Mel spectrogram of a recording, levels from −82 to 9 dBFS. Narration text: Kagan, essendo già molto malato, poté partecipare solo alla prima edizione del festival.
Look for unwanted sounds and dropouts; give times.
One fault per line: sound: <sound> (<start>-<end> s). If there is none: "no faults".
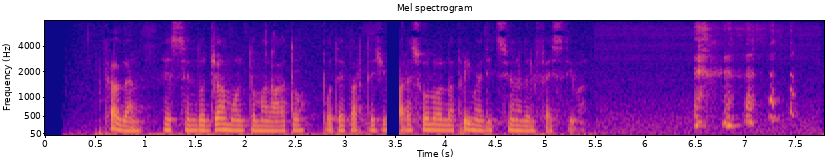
sound: dropout (3.4-3.5 s)
sound: laugh (6.5-7.5 s)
